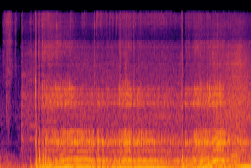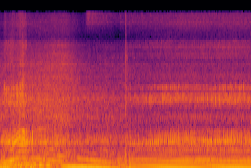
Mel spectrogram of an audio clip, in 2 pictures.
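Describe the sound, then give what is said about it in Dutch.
A powerful AMG car engine starts up and is revved repeatedly, the pitch climbing and dropping in several loud blips before settling into a steady, rumbling idle. Loud, no talking. “Maar omdat het een AMG is, misschien toch even leuk om het motortje te laten horen. We gaan luisteren naar de motor dit keer.”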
